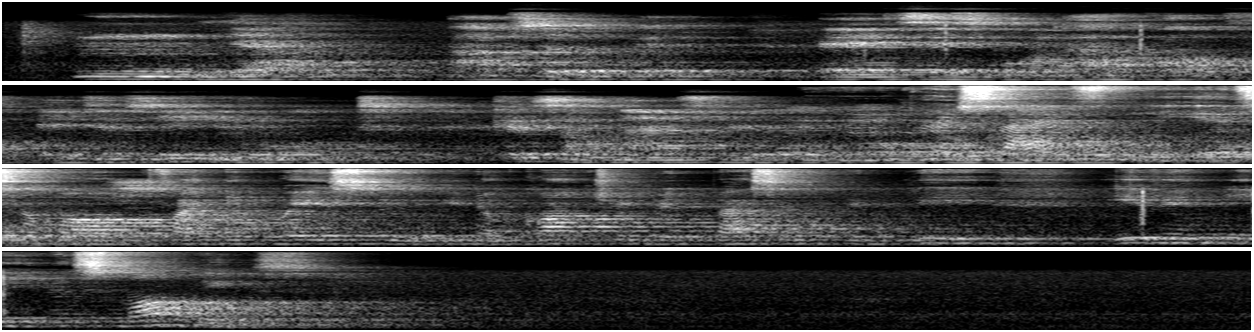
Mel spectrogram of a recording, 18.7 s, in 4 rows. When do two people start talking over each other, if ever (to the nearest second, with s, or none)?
8 s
